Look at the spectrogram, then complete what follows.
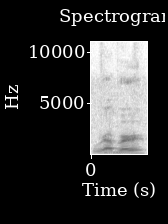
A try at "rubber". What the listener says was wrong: I think all of us did that. We rolled the tongue.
